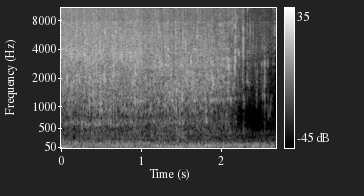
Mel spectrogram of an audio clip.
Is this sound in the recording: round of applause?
no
